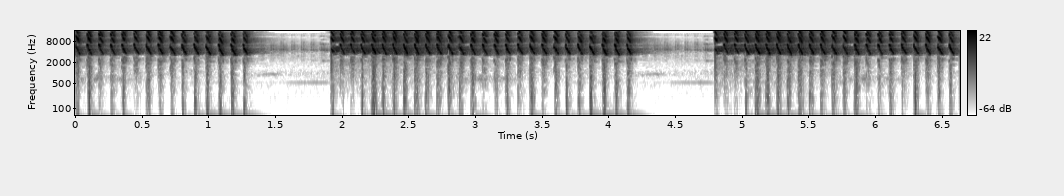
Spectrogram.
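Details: Konin cage-bird master song with cililin imitation. Shrill, rapid chattering trills come in three bursts, each one to two seconds long, with clean half-second gaps between them.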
